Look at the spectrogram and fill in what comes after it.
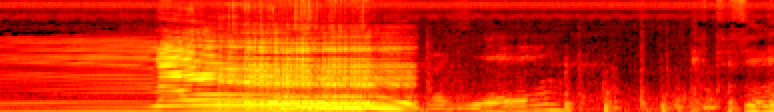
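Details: Elk (Cervus canadensis), bugle.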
